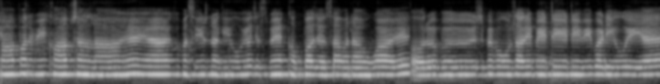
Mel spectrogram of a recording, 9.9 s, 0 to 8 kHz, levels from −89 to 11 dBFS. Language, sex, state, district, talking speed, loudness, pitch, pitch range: Hindi, female, Uttar Pradesh, Deoria, 200 wpm, -19 LUFS, 240 Hz, 235-245 Hz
